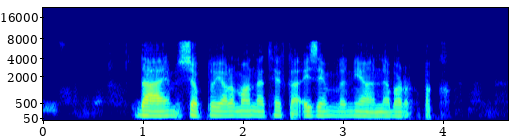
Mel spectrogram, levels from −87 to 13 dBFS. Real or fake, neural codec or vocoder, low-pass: fake; codec, 16 kHz in and 24 kHz out, 0.4 kbps, LongCat-Audio-Codec, fine tuned four codebook decoder; 7.2 kHz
